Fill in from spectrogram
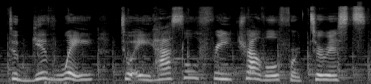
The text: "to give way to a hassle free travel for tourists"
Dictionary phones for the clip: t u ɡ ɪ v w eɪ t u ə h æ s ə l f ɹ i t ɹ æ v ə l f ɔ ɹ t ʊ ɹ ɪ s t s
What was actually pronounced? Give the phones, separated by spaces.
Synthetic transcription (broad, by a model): t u ɡ ɪ v w eɪ t u ə h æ s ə l f ɹ i t ɹ æ v ə l f ɔ ɹ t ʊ ɹ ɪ s t s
